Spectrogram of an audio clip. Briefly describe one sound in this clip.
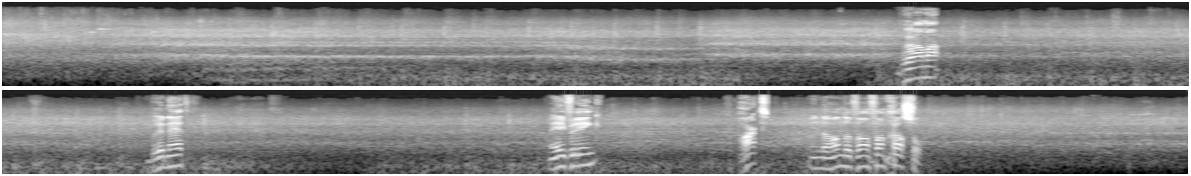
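A large stadium crowd murmurs and calls out.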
